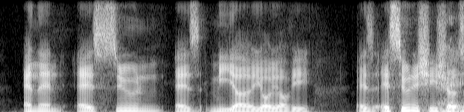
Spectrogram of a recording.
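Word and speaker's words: Milla Jovovich: this is yeah and then as soon as miya yoyovi as soon as she shows up yeah that's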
